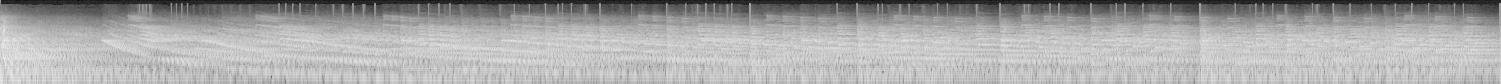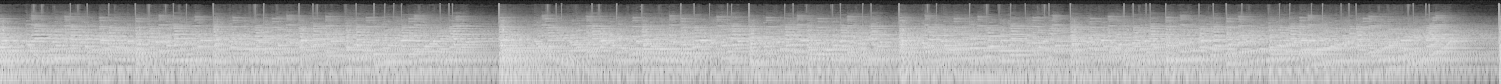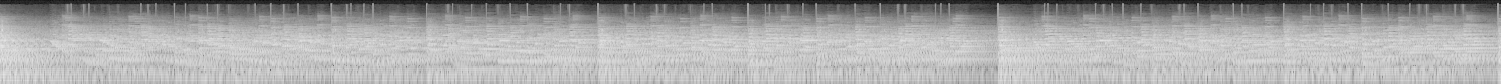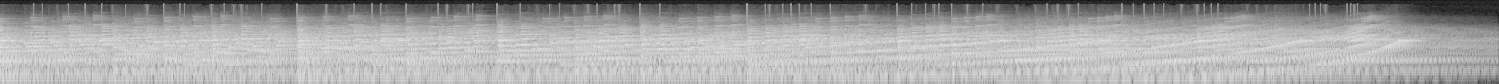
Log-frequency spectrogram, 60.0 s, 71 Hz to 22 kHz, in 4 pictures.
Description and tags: Whitney Music Box, variation 11, "minute waltz"
60 notes are used in the music box, whose cycle lasts 60 seconds.
Music generated using a program written in the Nyquist language.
